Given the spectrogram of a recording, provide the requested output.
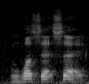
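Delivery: normal talking voice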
